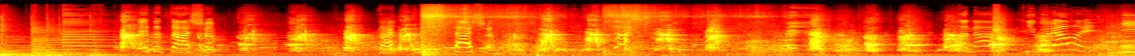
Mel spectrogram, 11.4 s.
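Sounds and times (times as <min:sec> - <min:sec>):
dog barking: 0:01.1 - 0:04.4, 0:05.0 - 0:11.0
speech: 0:01.5 - 0:02.7, 0:03.8 - 0:07.0
dog yipping and whining: 0:05.0 - 0:09.3.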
